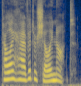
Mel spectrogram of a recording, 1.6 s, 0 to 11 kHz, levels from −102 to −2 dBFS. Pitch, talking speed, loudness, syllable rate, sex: 245 Hz, 295 wpm, -14 LUFS, 5.6 syllables/s, female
